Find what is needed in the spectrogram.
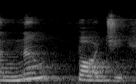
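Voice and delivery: slow, firm single no. Shown as a demonstration. Parent stopping a child who hit, slow firm no. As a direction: draw the line slowly and firmly. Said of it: "fala com ela".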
